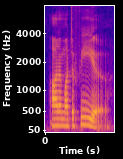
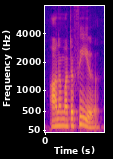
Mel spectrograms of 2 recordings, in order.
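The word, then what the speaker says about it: onomatopoeia: पहले वाले पे सेकेंडरी स्ट्रेस है, ये यहाँ पे रुकना नहीं है, रुकना कहाँ पे है, प पे, क्योंकि ये प्राइमरी स्ट्रेस है। देखिए मैंने हिंदी में लिखा है, तो इसको आपको ओनो नहीं बोलना है, इसको बोलना है आना, आनामाटोफियर, आनामाटोफियर, आनामाटोफियर, देख रहे हो, फिर यहाँ पे रुकना है आपको।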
